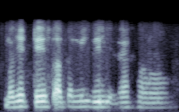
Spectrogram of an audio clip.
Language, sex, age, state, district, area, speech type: Marathi, male, 18-30, Maharashtra, Gadchiroli, rural, conversation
